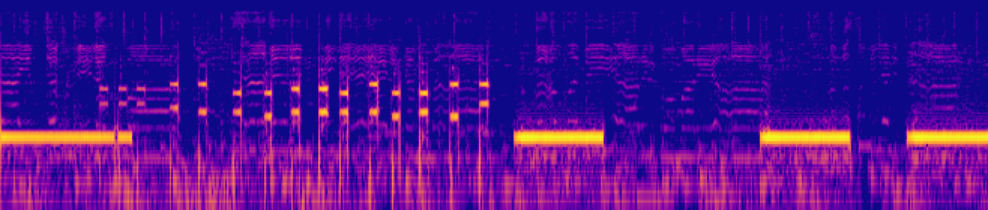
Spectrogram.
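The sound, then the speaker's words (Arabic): Telephone dialing while calling a listener. A steady tone is followed by a quick run of many short touch-tone beeps, and then three long, loud ringing tones separated by quieter pauses. “رح نحاول الآن الاتصال به.”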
